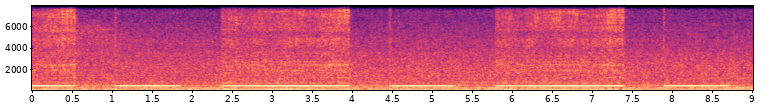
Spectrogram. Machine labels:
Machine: slide rail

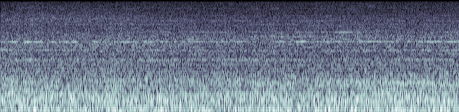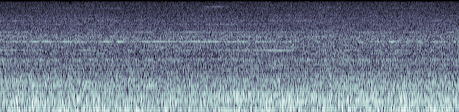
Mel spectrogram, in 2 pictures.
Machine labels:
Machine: fan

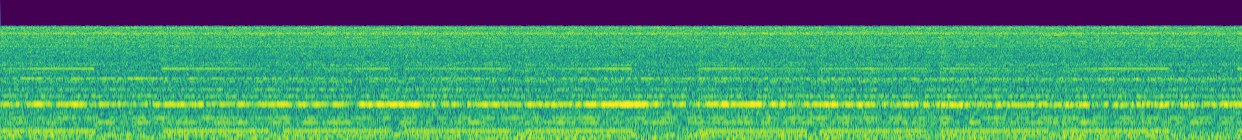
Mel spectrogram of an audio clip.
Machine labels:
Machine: slide rail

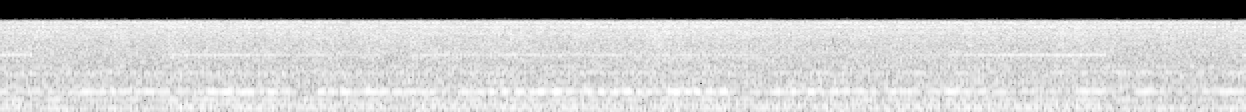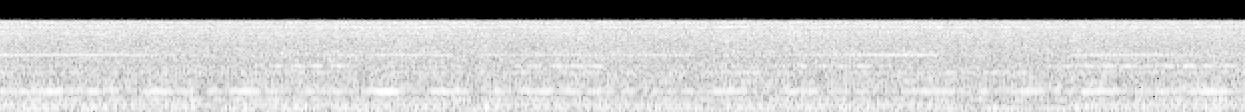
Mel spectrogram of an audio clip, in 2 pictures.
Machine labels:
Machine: slide rail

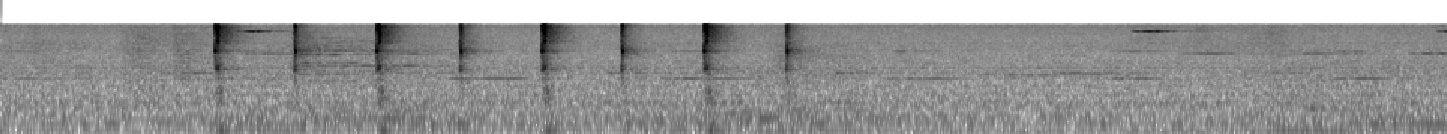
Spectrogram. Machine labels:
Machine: valve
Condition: normal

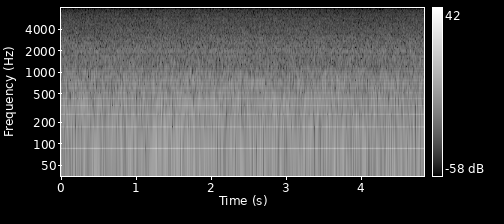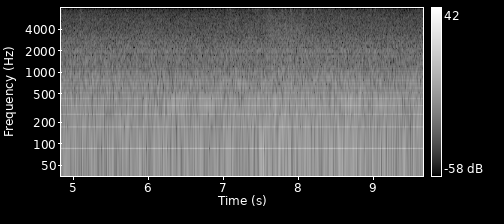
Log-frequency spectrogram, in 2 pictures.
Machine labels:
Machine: fan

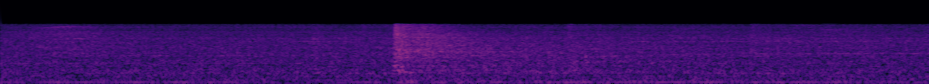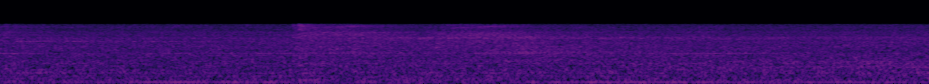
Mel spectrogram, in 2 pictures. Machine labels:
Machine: fan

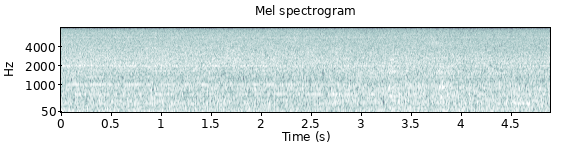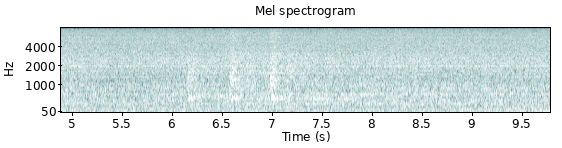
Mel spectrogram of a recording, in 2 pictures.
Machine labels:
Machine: fan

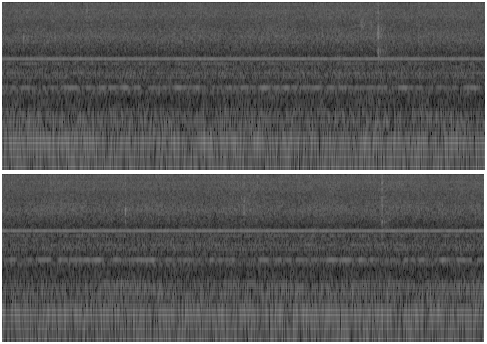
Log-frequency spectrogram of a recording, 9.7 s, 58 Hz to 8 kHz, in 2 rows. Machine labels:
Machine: pump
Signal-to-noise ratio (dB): 0 dB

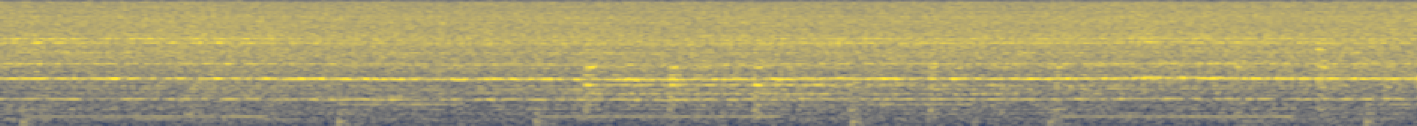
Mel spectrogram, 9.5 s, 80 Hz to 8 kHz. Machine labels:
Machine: slide rail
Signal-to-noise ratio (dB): -6 dB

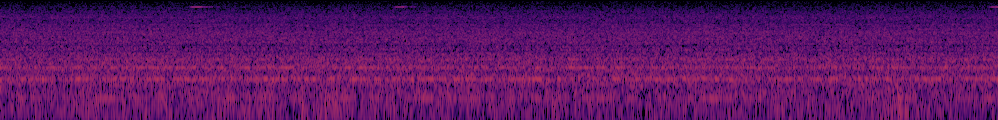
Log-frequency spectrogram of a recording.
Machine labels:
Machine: fan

